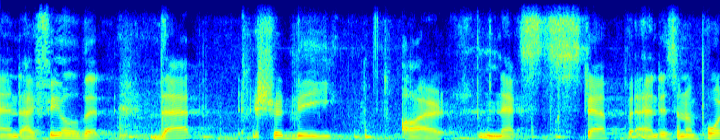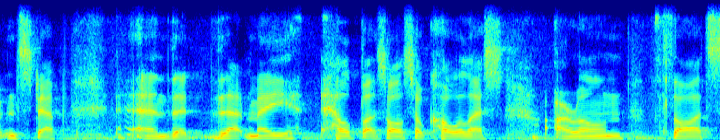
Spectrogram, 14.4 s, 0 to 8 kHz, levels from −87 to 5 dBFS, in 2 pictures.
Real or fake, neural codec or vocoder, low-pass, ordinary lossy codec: real; none; 7.2 kHz; Opus, 24 kbps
